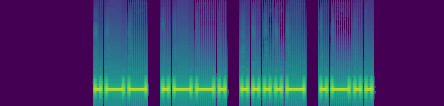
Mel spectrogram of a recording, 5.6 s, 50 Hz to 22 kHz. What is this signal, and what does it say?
Morse code, heard as a keyed tone, about 17 wpm, 700 Hz. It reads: WP4L
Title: USA Call Signs - 3x Character Spacing - 17wpm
